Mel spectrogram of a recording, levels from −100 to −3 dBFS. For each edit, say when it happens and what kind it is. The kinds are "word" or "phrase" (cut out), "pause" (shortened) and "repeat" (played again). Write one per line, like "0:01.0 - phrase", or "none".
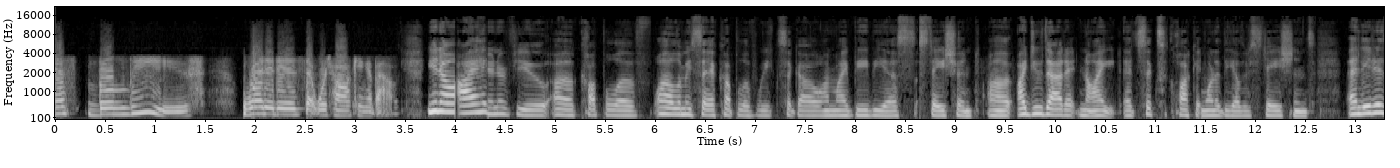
0:04.0 - word
0:04.3 - phrase
0:06.0 - word
0:08.6 - word
0:09.2 - pause
0:11.5 - phrase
